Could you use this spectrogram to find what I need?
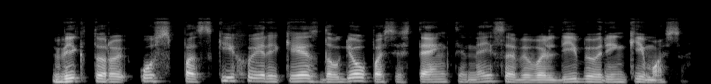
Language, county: Lithuanian, Šiauliai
